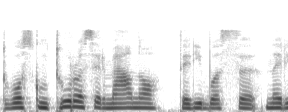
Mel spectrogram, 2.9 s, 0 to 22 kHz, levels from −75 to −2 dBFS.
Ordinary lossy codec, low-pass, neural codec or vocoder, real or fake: MP3, 32 kbps; 7.2 kHz; codec, 16 kHz, 0.8 kbps, ZipCodec; fake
